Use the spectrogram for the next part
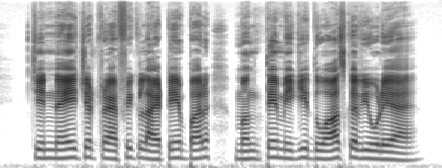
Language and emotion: Dogri, sad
